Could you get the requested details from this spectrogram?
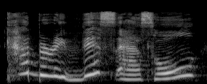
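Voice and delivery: high, loud, slow battle whoop; whooping yell. Acted. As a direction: yell it out gleefully. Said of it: "Clint whoops and yells".

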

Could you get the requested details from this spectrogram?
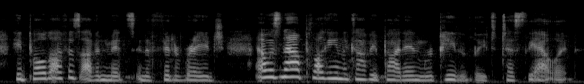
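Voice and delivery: ordinary delivery

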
